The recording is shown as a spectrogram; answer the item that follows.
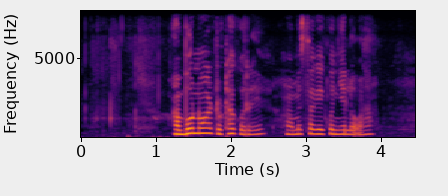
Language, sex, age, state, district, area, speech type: Santali, female, 18-30, West Bengal, Jhargram, rural, spontaneous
